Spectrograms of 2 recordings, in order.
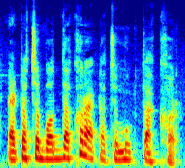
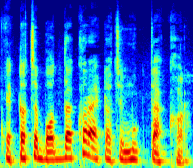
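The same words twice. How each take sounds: The two takes are said the same way.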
